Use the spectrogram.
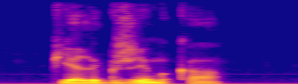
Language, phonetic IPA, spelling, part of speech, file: Polish, [pʲjɛlˈɡʒɨ̃mka], pielgrzymka, noun, Pl-pielgrzymka.ogg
